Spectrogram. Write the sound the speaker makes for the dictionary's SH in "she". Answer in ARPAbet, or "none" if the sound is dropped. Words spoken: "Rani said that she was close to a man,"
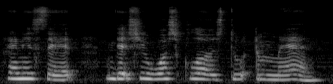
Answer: SH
